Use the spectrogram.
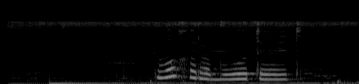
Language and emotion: Russian, sad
